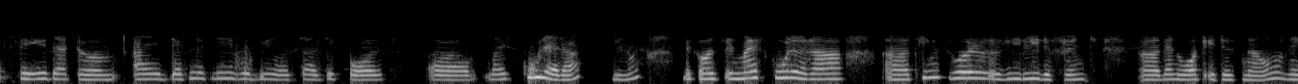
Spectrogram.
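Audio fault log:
Throughout: RealAudio 14.4 codec. The speech is heavily muffled and gargly, with nothing above about 3.8 kHz, consistent with an 8 kbit/s dial-up speech codec discarding detail. A spectrogram shows a flat ceiling near 3.8 kHz and smeared, blotchy formant bands beneath it.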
